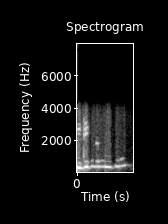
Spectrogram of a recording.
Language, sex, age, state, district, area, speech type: Marathi, male, 30-45, Maharashtra, Buldhana, rural, conversation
